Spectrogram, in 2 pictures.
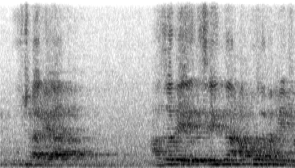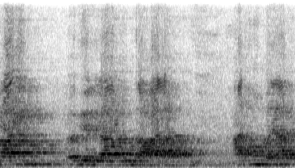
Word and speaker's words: ابو ذر غفاری: ذر غفاری کہلاتے ہیں، اس لیے ان کا جو حقیقی نام اور صحیح پروننسیشن کے ساتھ تلفظ کے ساتھ جو نام ہے وہ جناب سیدنا ابو ذر غفاری رضی اللہ تعالی عنہ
